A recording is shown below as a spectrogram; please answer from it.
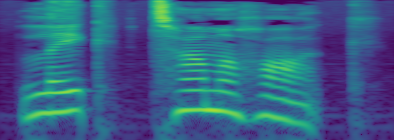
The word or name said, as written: Lake Tomahawk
